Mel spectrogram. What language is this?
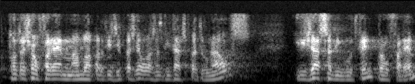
Catalan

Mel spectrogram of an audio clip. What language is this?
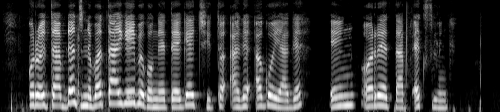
Kalenjin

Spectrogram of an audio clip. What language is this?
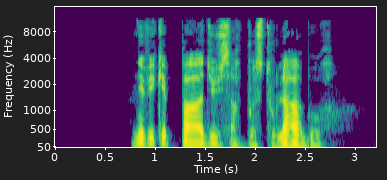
Breton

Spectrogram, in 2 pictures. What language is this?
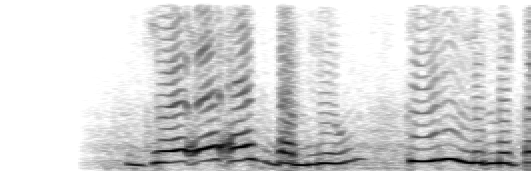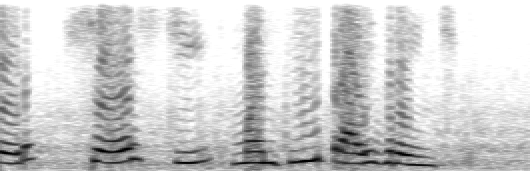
Marathi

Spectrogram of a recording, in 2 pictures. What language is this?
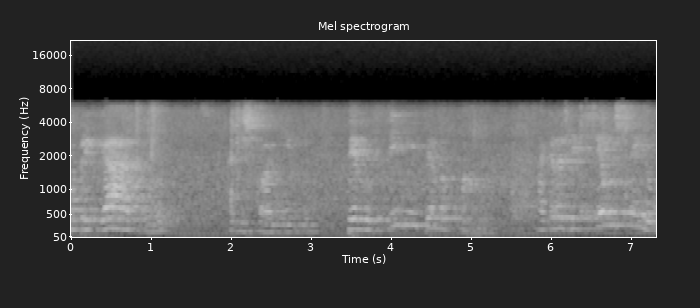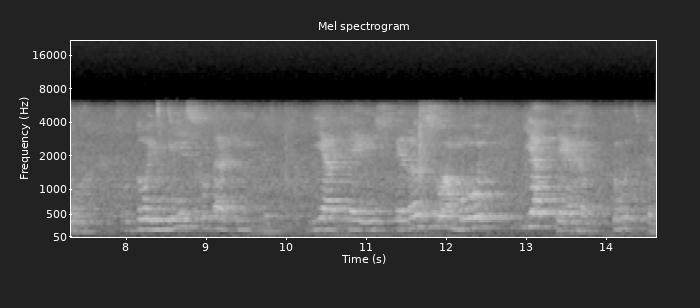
Portuguese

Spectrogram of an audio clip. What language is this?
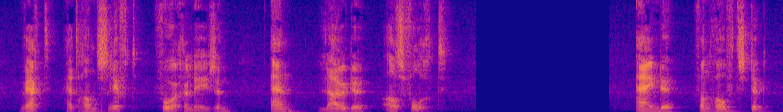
Dutch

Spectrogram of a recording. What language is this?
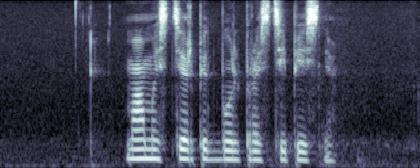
Russian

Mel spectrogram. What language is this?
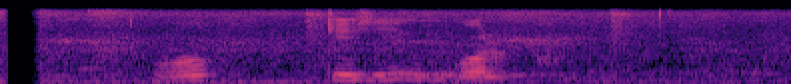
Nepali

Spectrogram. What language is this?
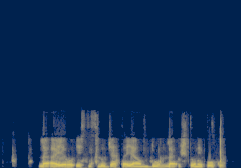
Esperanto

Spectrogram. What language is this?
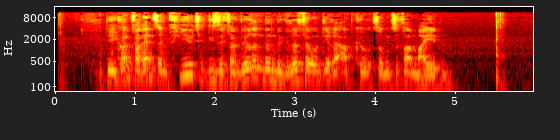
German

